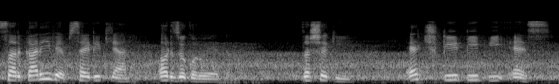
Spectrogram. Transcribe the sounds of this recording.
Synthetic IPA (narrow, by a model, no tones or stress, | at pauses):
səɾkaɾiːʋebsaiʈit̪ljãn | əɾd͡zkəɾujet̪ | d͡zəɕeki | et͡ɕʰʈiʈipiʔes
